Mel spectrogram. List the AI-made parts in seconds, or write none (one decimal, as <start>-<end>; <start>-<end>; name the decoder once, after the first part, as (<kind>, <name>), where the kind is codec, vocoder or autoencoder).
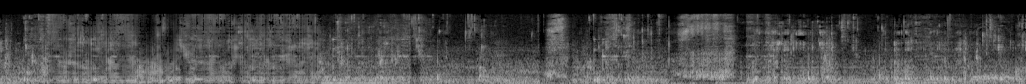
0.5-3.2 (vocoder, BigVGAN v2)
